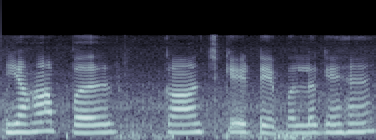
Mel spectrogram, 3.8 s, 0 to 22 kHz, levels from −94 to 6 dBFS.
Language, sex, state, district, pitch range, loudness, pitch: Hindi, male, Punjab, Pathankot, 220-240 Hz, -14 LUFS, 230 Hz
